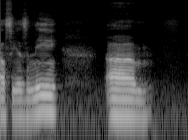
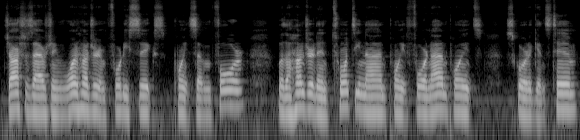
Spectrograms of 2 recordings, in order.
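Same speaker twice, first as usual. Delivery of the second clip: normal talking voice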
